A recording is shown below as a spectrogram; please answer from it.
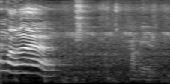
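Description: A person's voice calls out with a falling pitch in the first half second or so, then quieter clinking and handling of plates and bowls as food is picked up from them.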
